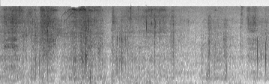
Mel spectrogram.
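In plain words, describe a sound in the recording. A hand tool scrapes a horse's hoof.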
